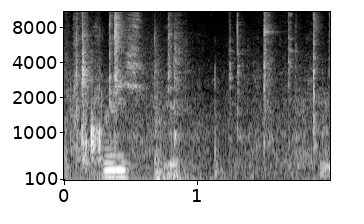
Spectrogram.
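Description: Pistol cartridges clicking as they are handled and pressed into a pistol magazine: a scatter of small, sharp metallic clicks, with a man's voice briefly near the start.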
